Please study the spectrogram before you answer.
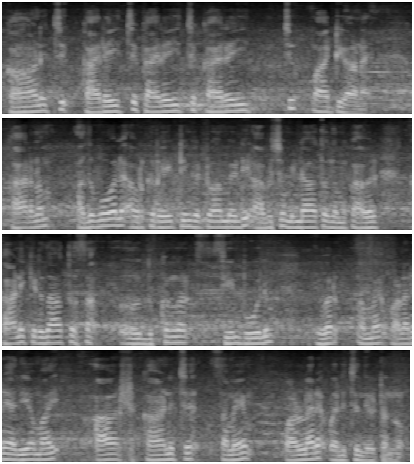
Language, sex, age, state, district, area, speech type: Malayalam, male, 45-60, Kerala, Kottayam, urban, spontaneous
